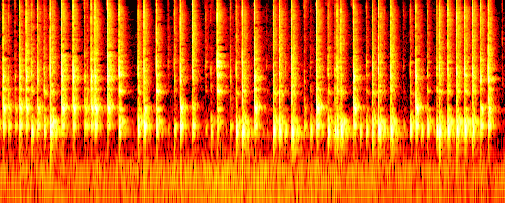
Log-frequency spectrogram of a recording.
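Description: Gappu wooden bongo, a pair of small wooden box drums, played with bare hands in a fast rhythmic pattern of crisp strikes, each with a short woody ring.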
